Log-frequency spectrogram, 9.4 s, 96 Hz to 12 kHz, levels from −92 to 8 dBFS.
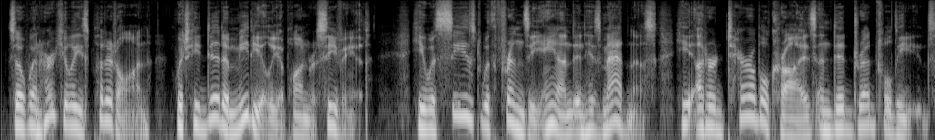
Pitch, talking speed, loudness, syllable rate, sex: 145 Hz, 190 wpm, -18 LUFS, 5.7 syllables/s, male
